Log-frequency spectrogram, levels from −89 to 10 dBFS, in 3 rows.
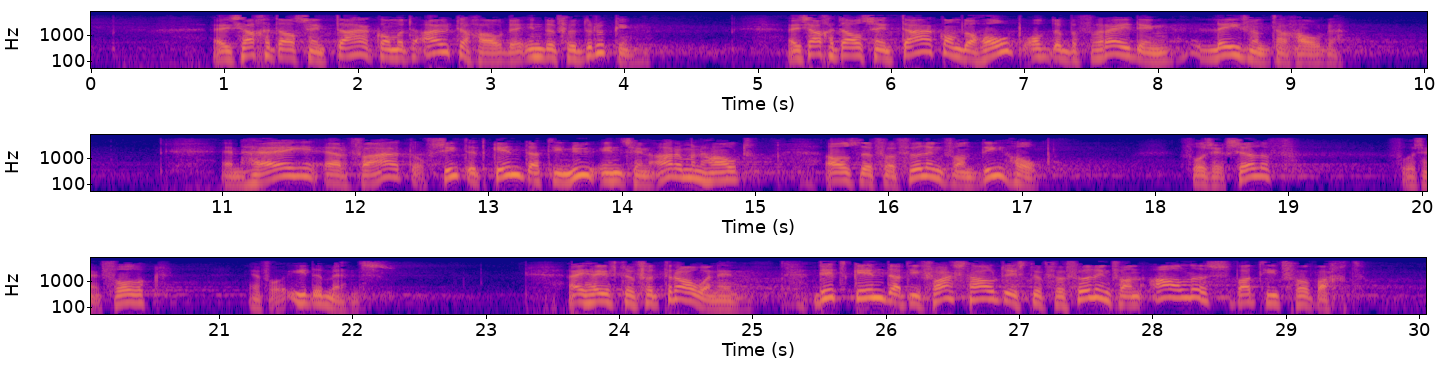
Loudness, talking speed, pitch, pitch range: -28 LUFS, 150 wpm, 150 Hz, 135-195 Hz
